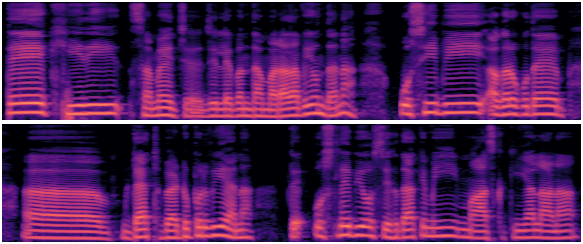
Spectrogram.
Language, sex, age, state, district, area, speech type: Dogri, male, 45-60, Jammu and Kashmir, Jammu, urban, spontaneous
